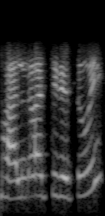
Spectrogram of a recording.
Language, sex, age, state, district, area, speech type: Bengali, female, 18-30, West Bengal, North 24 Parganas, urban, conversation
